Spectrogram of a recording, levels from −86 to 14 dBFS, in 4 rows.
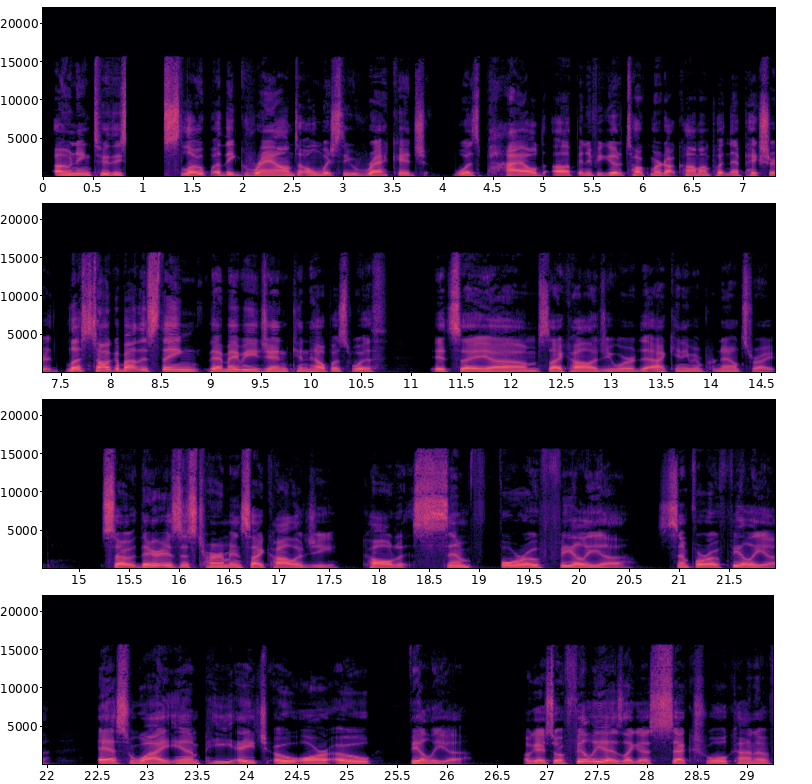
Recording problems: audio cutting out; at 1 s

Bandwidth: 15.5 kHz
